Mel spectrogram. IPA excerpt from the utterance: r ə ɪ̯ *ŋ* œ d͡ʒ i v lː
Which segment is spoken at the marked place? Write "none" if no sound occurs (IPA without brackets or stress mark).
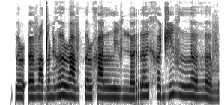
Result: x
